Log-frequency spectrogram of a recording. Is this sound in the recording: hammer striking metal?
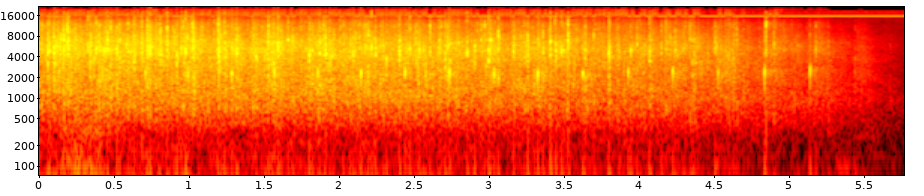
no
